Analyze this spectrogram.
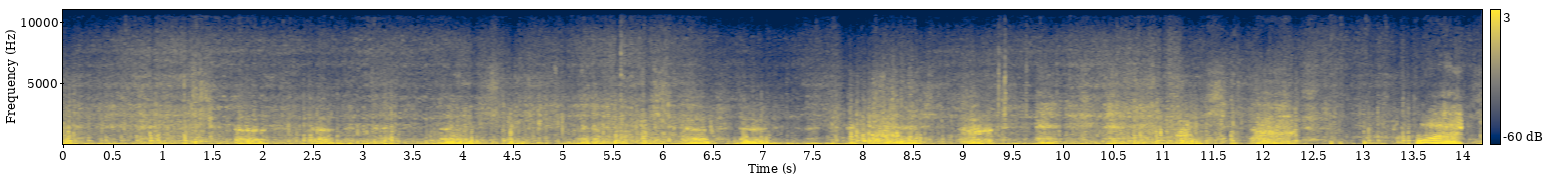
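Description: A bicycle chain and frame rattle over the bumps.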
